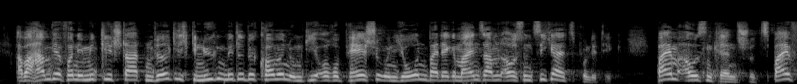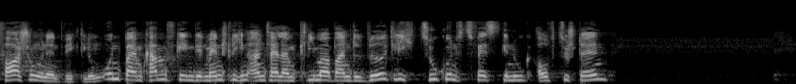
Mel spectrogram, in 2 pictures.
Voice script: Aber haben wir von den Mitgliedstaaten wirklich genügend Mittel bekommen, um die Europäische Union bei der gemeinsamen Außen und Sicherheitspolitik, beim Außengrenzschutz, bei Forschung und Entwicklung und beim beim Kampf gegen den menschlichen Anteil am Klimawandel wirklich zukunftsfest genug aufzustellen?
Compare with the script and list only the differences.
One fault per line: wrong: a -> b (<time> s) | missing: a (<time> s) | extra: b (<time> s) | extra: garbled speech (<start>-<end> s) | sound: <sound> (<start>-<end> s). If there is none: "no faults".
missing: beim (9.4 s)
